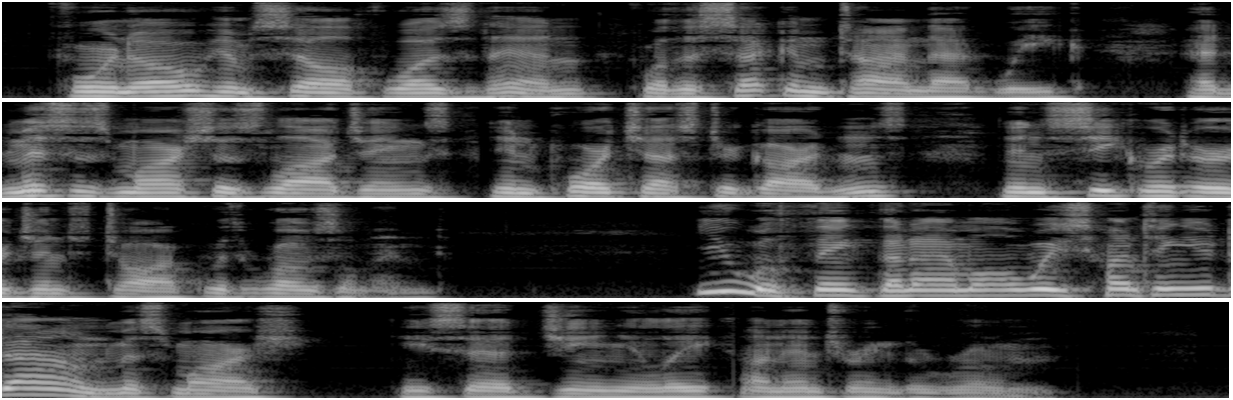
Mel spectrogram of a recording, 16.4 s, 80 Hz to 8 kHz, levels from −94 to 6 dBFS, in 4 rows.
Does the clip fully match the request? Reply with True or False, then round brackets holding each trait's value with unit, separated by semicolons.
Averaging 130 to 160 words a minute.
True (155 wpm)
